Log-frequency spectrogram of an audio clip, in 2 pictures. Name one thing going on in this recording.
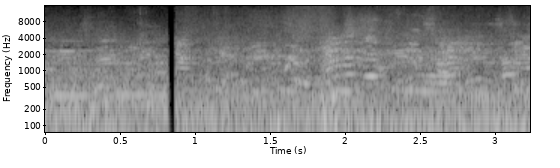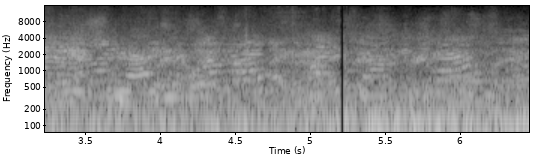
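Men and women chatter around the listener.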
